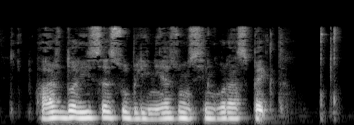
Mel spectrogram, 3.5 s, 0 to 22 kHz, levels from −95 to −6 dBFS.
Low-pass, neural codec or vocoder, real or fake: 9.9 kHz; none; real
